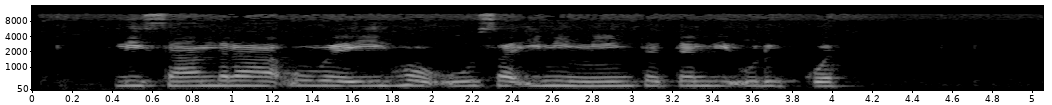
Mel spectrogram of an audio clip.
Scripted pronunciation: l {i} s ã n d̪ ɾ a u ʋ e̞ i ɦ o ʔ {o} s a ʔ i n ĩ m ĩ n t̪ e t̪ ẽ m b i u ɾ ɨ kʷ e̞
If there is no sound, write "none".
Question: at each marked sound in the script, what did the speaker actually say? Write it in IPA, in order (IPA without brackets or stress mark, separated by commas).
i, u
